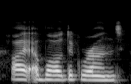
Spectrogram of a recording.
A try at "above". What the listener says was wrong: The V at the end, it wasn't pronounced very clearly. I knew what she was saying, but I think the V could have been pronounced a little better. Just make sure your teeth are on your lower lip and it vibrates. Above, above. High above the ground.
